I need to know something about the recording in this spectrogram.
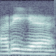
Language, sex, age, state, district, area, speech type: Tamil, female, 30-45, Tamil Nadu, Tiruchirappalli, rural, read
